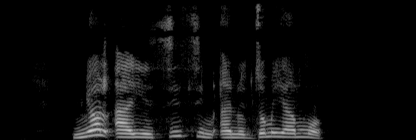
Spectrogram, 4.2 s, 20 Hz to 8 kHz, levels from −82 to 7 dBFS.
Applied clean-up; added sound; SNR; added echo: neural mask model Resemble Enhance denoiser.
